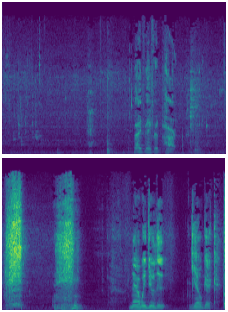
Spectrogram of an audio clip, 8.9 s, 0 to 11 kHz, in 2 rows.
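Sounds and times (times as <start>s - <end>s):
water dripping and trickling after a nasal rinse: 0.0s - 1.4s
speech: 2.6s - 4.0s, 5.9s - 6.2s, 7.0s - 8.8s.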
